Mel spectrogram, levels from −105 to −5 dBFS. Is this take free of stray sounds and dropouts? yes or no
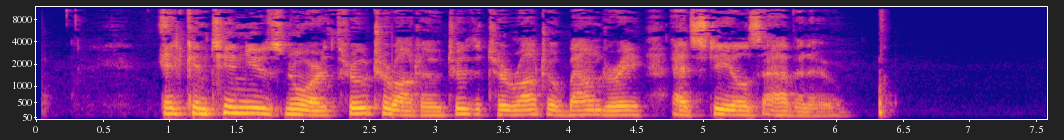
yes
